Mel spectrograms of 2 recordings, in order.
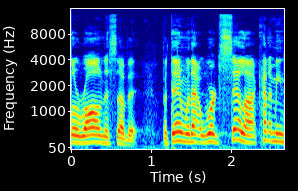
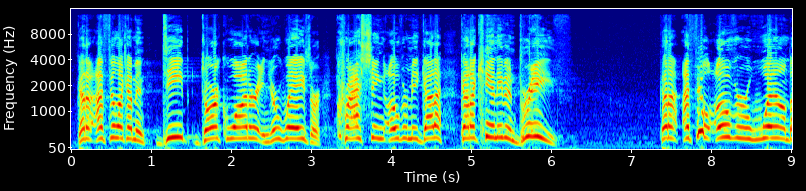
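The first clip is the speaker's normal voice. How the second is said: preaching a despairing prayer, higher and louder; anguished prayer; 8 semitones higher, 4 dB louder than usual. Acted. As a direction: cry out to God as a man who feels dead. Voices drowning psalmist's prayer.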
